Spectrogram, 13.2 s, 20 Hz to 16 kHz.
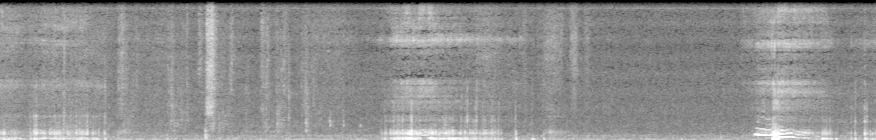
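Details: Asleep indoors, 12-year-old 5 lb Pomeranian Bunnie snores in breathy rasping pulses every few seconds, ending in a sharp, louder wheezing snort near the end.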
